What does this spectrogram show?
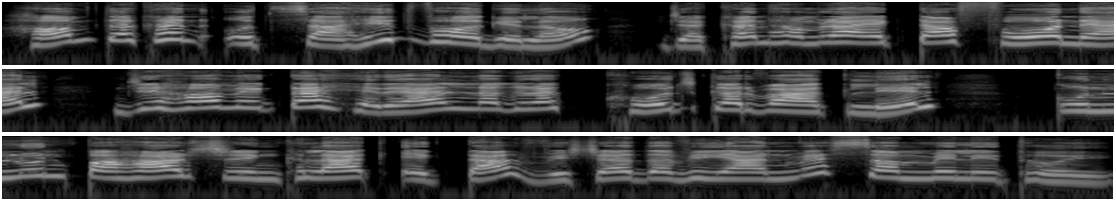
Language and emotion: Maithili, happy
